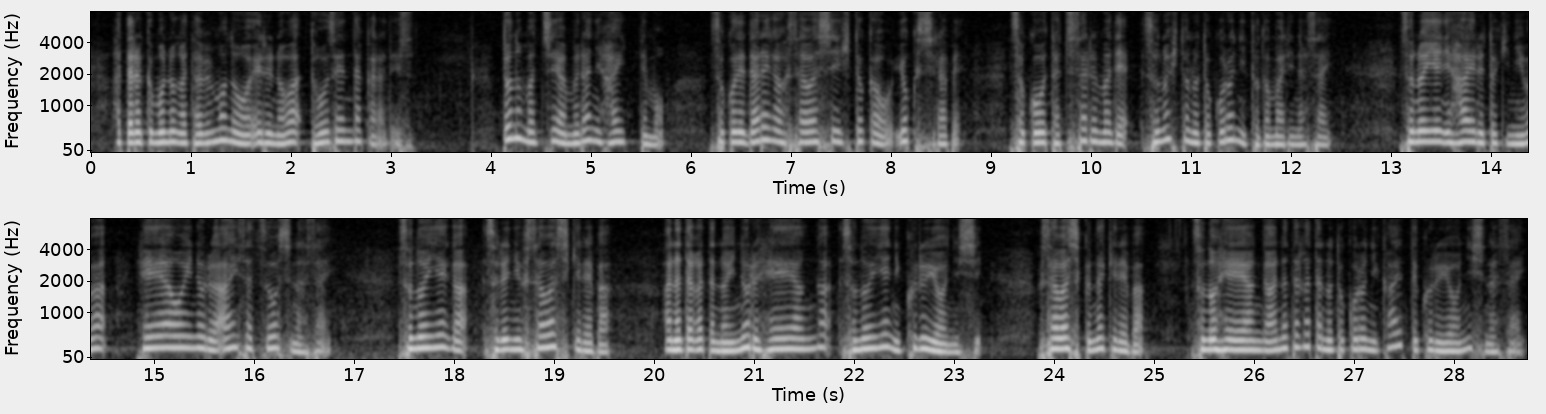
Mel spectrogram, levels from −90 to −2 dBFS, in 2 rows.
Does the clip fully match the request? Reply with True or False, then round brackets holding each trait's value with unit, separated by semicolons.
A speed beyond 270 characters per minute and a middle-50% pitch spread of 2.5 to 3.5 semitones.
True (335 characters per minute; 2.9 semitones)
